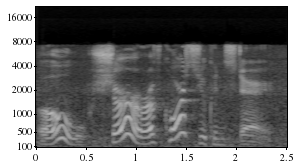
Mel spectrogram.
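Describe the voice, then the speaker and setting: A woman in a put-on character voice, with clear background noise. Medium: read story. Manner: excited, exclaiming.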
